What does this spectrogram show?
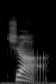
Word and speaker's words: ja: It's y sounds like y or the most common word for yes. J. It's not y. It's jaw. Like y.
